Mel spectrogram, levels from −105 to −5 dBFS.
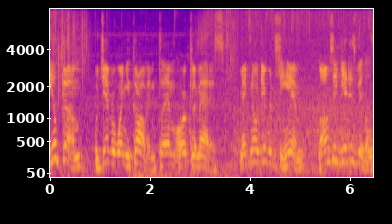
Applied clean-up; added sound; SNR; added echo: none; Bathtub (filling or washing); 13 dB; reverberation time 0.2 s.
